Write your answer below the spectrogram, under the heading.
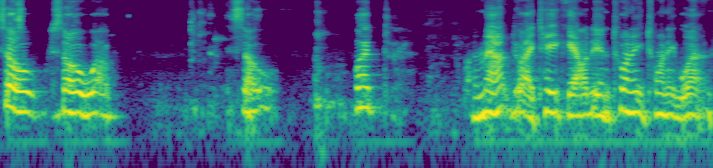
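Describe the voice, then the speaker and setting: A woman's fairly high pitch with vocal fry, at a very slow pace broken by long, frequent pauses. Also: fairly even intonation. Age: 80s+. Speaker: audience member asking a question. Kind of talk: asking questions in an online seminar.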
